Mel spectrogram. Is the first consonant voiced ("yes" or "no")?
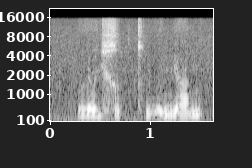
yes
